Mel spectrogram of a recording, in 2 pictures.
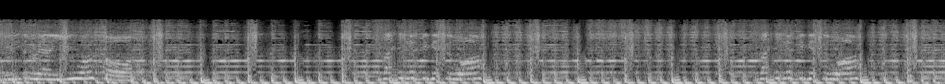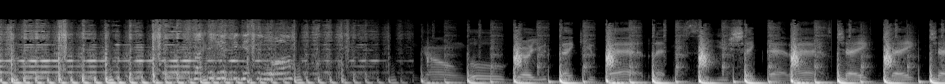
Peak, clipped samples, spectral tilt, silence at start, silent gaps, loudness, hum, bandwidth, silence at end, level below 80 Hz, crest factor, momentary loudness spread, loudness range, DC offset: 0 dBFS; under 0.1%; -4.5 dB/octave; 0 s; none; -17 LUFS; none; 8.8 kHz; 0 s; -20 dBFS; 16 dB; 8 LU; 5 LU; under 0.1%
